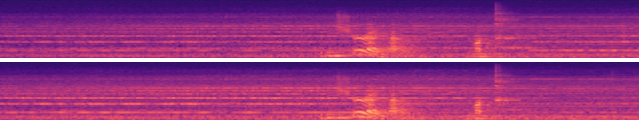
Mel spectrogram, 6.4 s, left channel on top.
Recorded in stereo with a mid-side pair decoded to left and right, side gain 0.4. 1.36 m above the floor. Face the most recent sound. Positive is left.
turn(degrees=-60)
